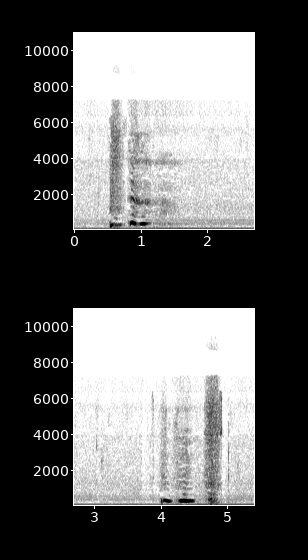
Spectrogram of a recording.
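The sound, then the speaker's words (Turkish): A person crying in two bursts of soft whimpering sobs and wet sniffles, separated by a quiet pause, over a steady low hum. “Neden ağlıyorsun? Bir şey mi oldu?”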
